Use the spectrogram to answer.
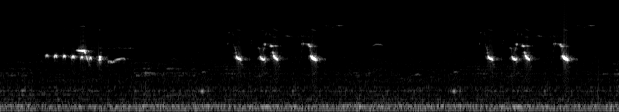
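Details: Juvenile common babbler singing: a quick rattle of high notes opens, followed by two sets of three or four sharp, downward-slurred chirps separated by a short pause, over soft background hum.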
